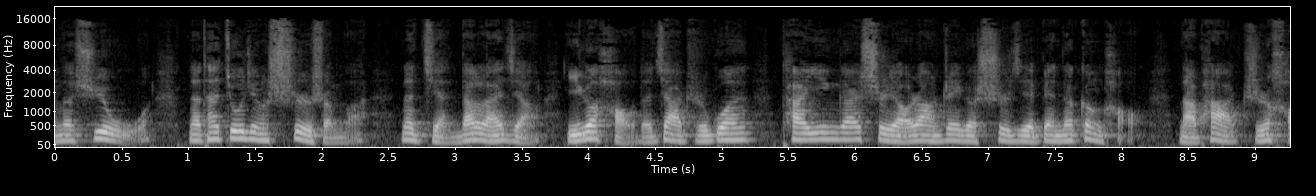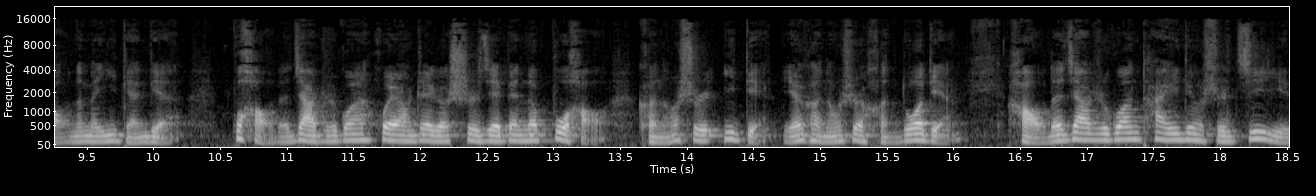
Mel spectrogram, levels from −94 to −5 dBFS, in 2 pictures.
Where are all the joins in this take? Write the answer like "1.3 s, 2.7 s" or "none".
none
